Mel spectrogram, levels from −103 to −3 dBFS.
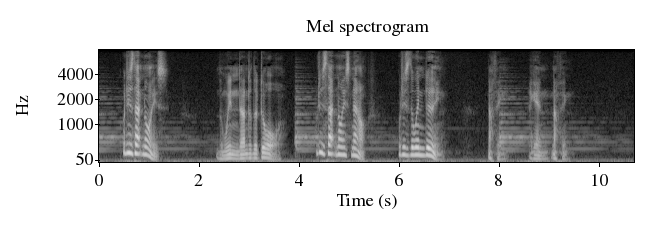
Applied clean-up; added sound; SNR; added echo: none; Piano; 20 dB; none.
